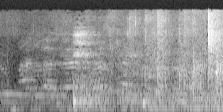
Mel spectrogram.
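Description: Low murmur of children's voices in a hall, with the audience's clapping starting right at the end.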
